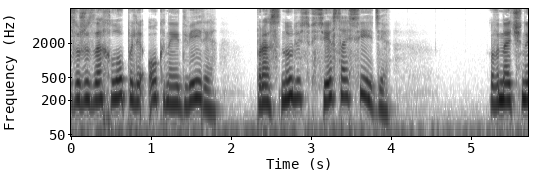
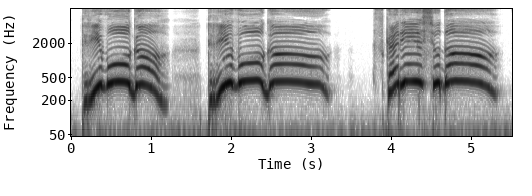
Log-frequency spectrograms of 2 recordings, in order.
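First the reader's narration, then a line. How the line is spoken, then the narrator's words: Loud shouting. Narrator (Russian): Профессор Тиболла закричал на всю улицу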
